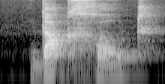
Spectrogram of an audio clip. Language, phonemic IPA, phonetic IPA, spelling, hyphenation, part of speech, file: Dutch, /ˈdɑk.ɣoːt/, [ˈdɑk.xoːt], dakgoot, dak‧goot, noun, Nl-dakgoot.ogg
- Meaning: a rain gutter (under the eaves of a roof), an eavestrough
